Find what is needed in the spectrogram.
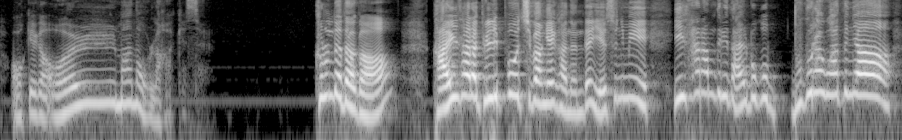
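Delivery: usual speaking voice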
